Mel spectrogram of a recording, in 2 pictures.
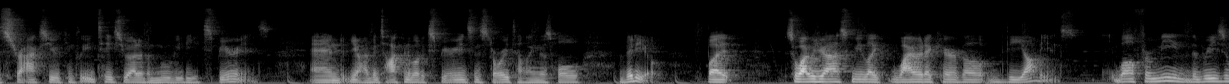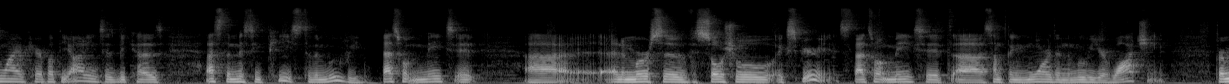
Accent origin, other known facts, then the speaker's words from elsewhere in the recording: Toronto, Ontario, Canada; I'm from Toronto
